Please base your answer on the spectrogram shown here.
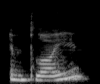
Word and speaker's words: employee: A worker, it's employee. Employee. Так, тільки як трошки наголосом розрізнити employer and employee. На останній склад ви робите наголос, тому що працівник, Окей.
